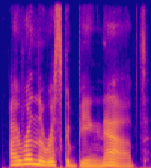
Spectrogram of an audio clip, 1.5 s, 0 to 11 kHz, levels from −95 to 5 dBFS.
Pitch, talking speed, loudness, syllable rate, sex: 210 Hz, 275 wpm, -16 LUFS, 6.1 syllables/s, female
